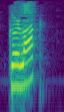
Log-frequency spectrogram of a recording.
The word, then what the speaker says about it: Gerlach: G-R-L-A-C-H. – G-R-L-A-C-H? – No, G-E-R-L-A-C-H. – Oh, G-E-R. Okay. Gerlach? Is that how you pronounce it? – Gerlach, right. Yeah, okay. Right. G as in George, E-R. – Right. L-A-C-H.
